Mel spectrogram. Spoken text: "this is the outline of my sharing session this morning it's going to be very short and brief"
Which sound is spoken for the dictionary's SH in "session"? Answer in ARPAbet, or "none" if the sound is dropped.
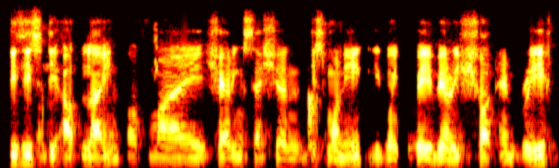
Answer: SH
